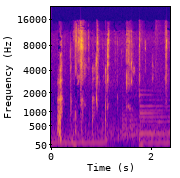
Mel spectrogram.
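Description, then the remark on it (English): Crunchy chewing of dark chocolate sea salt popcorn, with a loud first bite followed by a quick series of sharp crackling bursts over a steady low hum. No one speaks. “What are you eating ba? Dark chocolate sea salt popcorn.”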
